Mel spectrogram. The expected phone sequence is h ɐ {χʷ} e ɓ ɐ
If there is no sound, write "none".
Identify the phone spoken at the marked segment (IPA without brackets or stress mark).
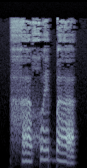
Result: χʷ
